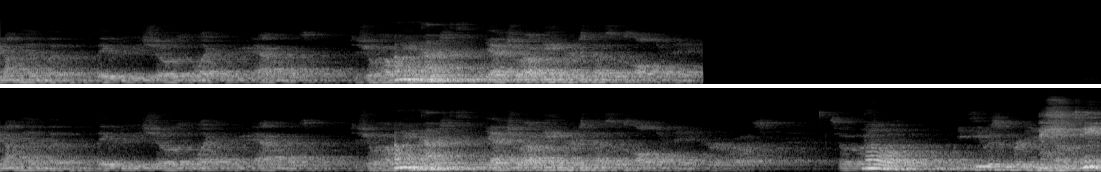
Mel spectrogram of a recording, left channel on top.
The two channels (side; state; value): left; drops out; at 7.1 s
